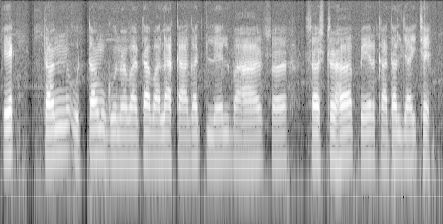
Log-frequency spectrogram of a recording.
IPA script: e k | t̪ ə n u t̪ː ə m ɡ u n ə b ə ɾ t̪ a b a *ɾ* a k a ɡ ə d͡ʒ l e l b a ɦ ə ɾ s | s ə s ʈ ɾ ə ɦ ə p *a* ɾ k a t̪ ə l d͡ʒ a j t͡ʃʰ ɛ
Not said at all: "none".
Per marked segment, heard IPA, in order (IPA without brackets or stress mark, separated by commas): l, e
